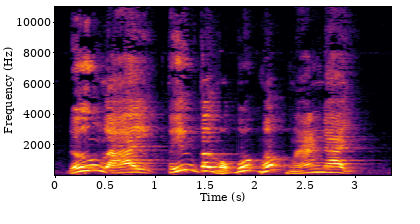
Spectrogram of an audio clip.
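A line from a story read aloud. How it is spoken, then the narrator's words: Thunderous old man's shout. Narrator (Vietnamese): Lão mắt lộ quát như sấm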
